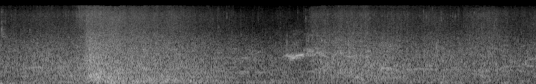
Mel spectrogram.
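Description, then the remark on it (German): Rushing water from a blue waterslide tube fills the scene with a steady, roaring wash, broken by a couple of heavier splashes as water crashes into a non-swimmer pool and over a slider's head, fairly loud, with no voices. “Wasser schäumt, klatscht über dem nächsten Kopf zusammen.”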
